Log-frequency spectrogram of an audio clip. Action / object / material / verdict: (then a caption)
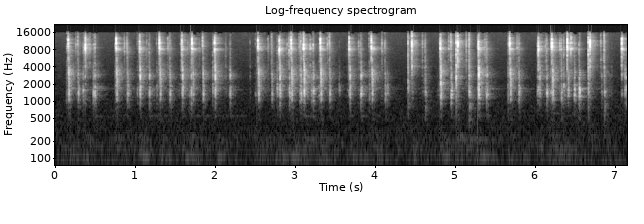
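tap / mechanical keyboard with plastic keycaps and metal top plate / plastic / none. Fingertips type on a black mechanical keyboard with plastic keycaps and a metal top plate, resting on a wooden desk. Quick bursts of crisp, bright clacks come in rapid runs with brief pauses between them. Each keystroke is dry and short, with almost no low thump or ring.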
